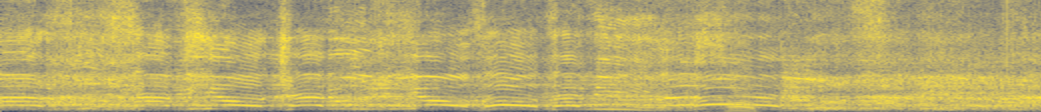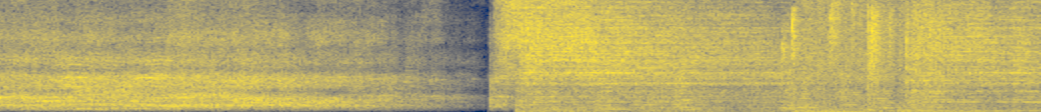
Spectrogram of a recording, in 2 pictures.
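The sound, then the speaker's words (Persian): A large group of lawmakers in parliament shouts the slogan "Death to Khatami, Mousavi and Karroubi" in unison, their voices rising and falling in repeated rhythmic bursts. After a brief drop near the end, a loud, dense roar of crowd noise takes over. “غلامعلی حداد عادل در نطق پیش از دستورش اظهارات تندی را علیه رهبران مخالفان بیان می‌کند و به دنبالش جمع زیادی از نمایندگان حاضر فریاد مرگ بر خاتمی، موسوی و کروبی سر می‌دهند و برخی نیز خواستار اعدام آنها می‌شوند.”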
